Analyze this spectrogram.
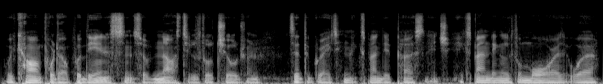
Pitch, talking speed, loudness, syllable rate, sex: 90 Hz, 240 wpm, -20 LUFS, 6.9 syllables/s, male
